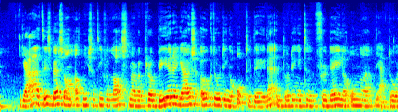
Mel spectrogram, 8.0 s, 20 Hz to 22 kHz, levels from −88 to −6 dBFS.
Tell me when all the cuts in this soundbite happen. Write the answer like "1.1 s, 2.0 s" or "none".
none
